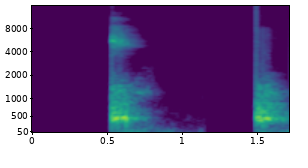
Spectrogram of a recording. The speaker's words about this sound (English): Dog your dog got the hiccups.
